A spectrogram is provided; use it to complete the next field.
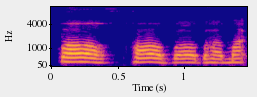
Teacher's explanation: प वर्ग का उच्चारण स्थान ओष्ठ होता है, इसलिए इन पांचों को हमने ओष्ठ उच्चारण स्थान होने के कारण इसको हमने प वर्ग में रखा है। प बोलने के लिए हमने दोनों ओंठ को जोड़ना पड़ता है, तब प फ ब भ म इस तरह से उच्चारण होता है, या ध्वनि इस तरह से बाहर आती है।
